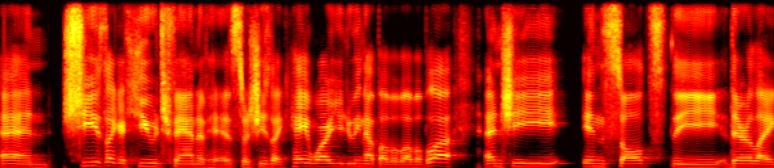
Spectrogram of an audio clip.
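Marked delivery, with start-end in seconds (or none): none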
